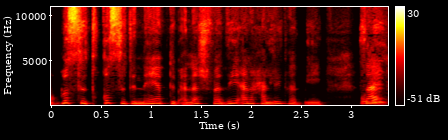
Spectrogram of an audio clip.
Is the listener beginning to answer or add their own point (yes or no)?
no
